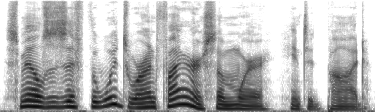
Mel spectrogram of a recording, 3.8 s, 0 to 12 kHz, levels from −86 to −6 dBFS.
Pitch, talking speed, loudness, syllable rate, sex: 135 Hz, 175 wpm, -17 LUFS, 4.5 syllables/s, male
